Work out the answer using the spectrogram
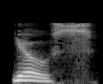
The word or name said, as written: jooss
